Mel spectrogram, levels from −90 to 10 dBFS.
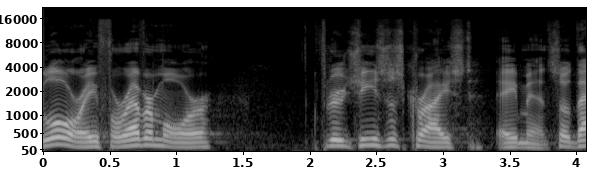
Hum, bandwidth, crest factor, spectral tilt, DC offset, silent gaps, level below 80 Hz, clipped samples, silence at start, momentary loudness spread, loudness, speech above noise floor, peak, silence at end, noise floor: none; 15.5 kHz; 18 dB; -6 dB/octave; under 0.1%; none; -70 dBFS; under 0.1%; 0 s; 9 LU; -27 LUFS; 42 dB; -10 dBFS; 0 s; -67 dBFS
